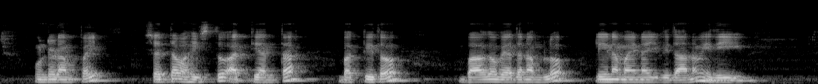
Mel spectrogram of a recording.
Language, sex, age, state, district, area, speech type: Telugu, male, 18-30, Telangana, Ranga Reddy, urban, spontaneous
